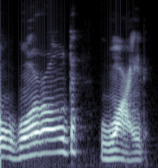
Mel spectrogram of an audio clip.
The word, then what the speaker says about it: worldwide: and this word is a little tricky to pronounce especially when it has two syllables that end with a d sound so world wide worldwide so if you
